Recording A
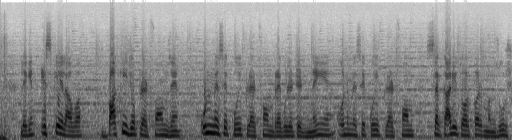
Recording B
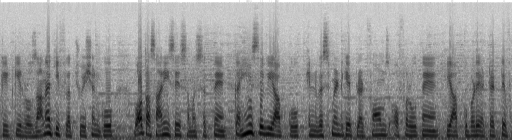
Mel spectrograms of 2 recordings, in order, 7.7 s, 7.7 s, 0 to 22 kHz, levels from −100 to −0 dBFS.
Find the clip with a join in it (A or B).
B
